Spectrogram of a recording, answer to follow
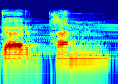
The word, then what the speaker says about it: గర్భం: తస్మిన్ గర్భందామ్యహం తస్మిన్ గర్భన్ తస్మిన్ గర్భన్ ర కి మహా ప్రాణాక్షము భవత్తు అనుస్వారము త వర్గములోని అనునాసిక అన్ ఉచ్చారణ తస్మిన్ గర్భన్ ద ధామ్యహం ముందు అల్ప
